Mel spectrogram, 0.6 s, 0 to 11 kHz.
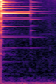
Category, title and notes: Sound effects > Objects / House appliances
Metal Tink Oneshots Knife Utensil 12
Klang, Clang, Beam, Vibration, Metal, Vibrate, Perc, ting, SFX, FX, Wobble, Foley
